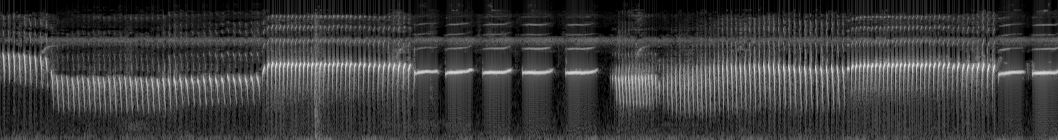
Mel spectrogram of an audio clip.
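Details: Canary singing loud, rapid rolling trills that shift between pitch levels, alternating with short repeated whistled notes spaced about half a second apart, then more buzzy rolls; no other clear sounds.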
